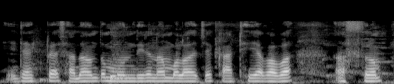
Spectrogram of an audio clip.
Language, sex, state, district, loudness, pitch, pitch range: Bengali, male, Tripura, West Tripura, -17 LUFS, 145 Hz, 145-150 Hz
